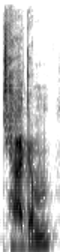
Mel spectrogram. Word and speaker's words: Qwghlm: Starts off with him heading back to Bletchley Park after his time at Tagum, which, reader, is spelled in the book just completely hilariously. It's spelled QWGHLM.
